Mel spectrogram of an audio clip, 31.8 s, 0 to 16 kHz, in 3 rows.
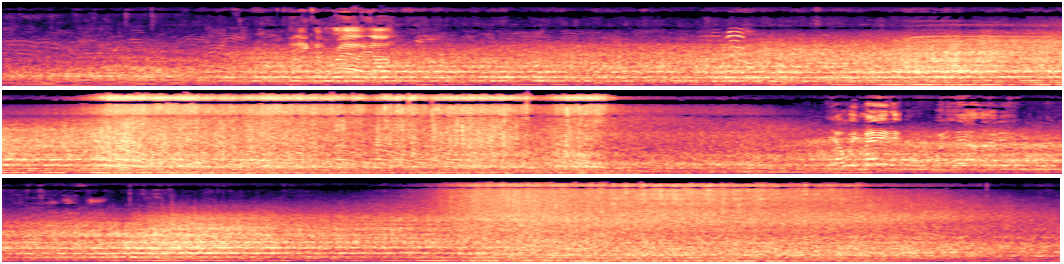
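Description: A pack of NASCAR stock cars' V8 engines passes on the track twice: once about twelve seconds in, lasting some five seconds, and again near the end. Under it runs background music with steady, held notes.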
